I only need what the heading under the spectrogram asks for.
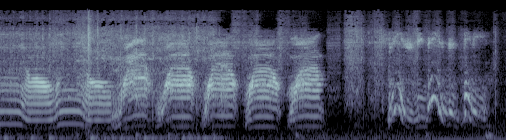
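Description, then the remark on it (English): A toy robot performing a duck action plays a recorded duck quacking sound: about six loud, nasal quacks in quick succession, followed by a few softer, wavering quacks, with no talking. “So he's got like frog. Elephant, ghost, duck.”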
